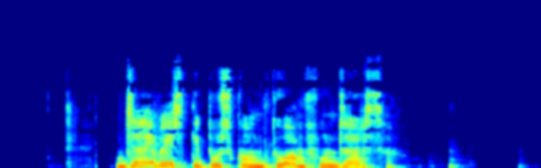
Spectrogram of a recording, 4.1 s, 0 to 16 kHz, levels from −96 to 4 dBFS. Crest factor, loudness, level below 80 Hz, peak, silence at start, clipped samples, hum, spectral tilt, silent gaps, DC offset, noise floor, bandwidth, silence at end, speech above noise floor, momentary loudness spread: 16 dB; -23 LUFS; -76 dBFS; -10 dBFS; 0.85 s; under 0.1%; none; -5.5 dB/octave; none; under 0.1%; -70 dBFS; 9.8 kHz; 0.65 s; 48 dB; 13 LU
